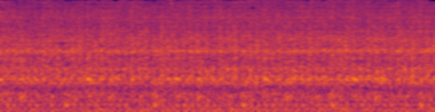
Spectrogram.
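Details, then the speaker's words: Diesel after engine rebuild, new timing gear and injector nozzles, compression good; idle uneven, beat wandering and lumpy; nozzles fine, injection pump still needs servicing and adjusting; rough idle from injection pump out of adjustment. "enak ini Bos pomnya dari bos pomnya seperti saya seperti ini enggak enak kurang rata jadi masih perlu diratakan lagi ya"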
